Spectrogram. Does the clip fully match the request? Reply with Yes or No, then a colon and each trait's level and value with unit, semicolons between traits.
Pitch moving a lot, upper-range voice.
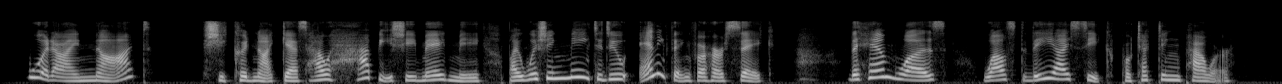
Yes: wide, 6.0 semitones; high, 195 Hz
